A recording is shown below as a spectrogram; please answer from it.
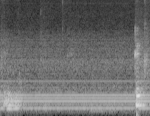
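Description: Steady electrical hum, several low tones held together without change.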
